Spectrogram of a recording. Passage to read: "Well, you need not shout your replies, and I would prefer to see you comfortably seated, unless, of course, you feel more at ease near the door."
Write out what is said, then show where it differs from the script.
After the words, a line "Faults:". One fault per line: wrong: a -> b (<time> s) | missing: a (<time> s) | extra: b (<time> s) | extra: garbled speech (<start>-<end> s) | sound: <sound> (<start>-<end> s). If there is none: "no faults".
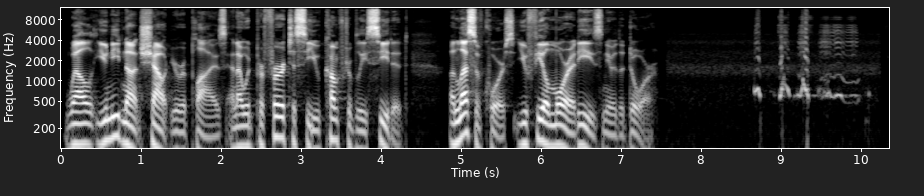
"Well, you need not shout your replies, and I would prefer to see you comfortably seated, unless, of course, you feel more at ease near the door."
Faults:
sound: bark (8.7-10.2 s)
